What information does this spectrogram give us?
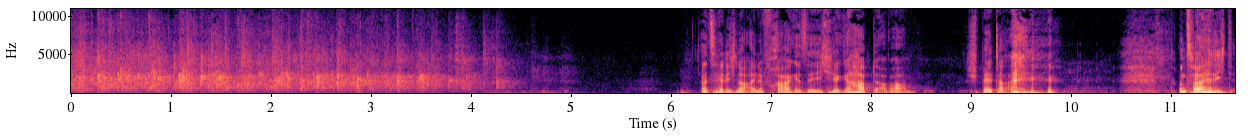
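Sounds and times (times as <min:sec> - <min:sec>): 
audience applause: 0:00.0 - 0:04.6
speech: 0:06.3 - 0:09.9, 0:11.1 - 0:11.6.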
